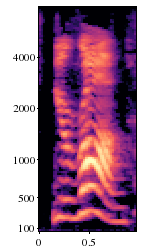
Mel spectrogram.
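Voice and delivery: loud defiant shout; furious loud denial. A narrator's reading. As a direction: shout it back at her. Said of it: "I shout".

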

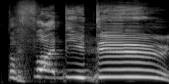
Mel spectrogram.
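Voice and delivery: very high, loud, slow "the fuck do you do"; exasperated wail. Pretend. Imagining Buddha's powers, high drawn-out exasperated wail. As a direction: stretch out mock despair. Mock despair at Buddha game.

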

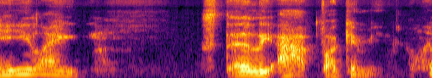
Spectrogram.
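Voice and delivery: ordinary delivery

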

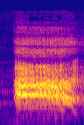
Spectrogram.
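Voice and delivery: loud high "Ah!"; short yell of alarm; panicked scream. Acted. Elijah fleeing the brush fire, acted-out scream.

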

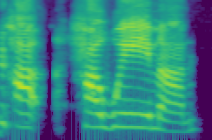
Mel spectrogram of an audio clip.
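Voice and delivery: "How, how are you, man?" as "ha, ha-WAY man", H sounded. Shown as a demonstration. Showing the learner, "How, how are you, man?" with H, as "ha-WAY man". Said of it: "there is a H in that one".

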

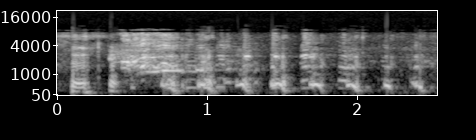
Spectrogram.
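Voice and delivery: long high-pitched laugh. Real, not acted. Laughing after teasing a friend about their accent, high giggling.

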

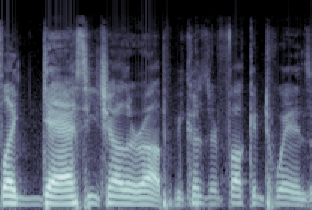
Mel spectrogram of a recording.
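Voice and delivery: ordinary delivery

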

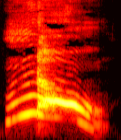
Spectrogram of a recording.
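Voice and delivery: sudden high loud cry of no; yelled no. Real, not acted. Yelling at the cat in the garbage, loud cry. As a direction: shout to stop the cat.

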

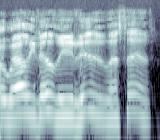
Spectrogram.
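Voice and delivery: soft, mumbled brush-off; half-voiced apathetic murmur, fading out; mock shrugging indifference. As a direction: toss it off softly, as if shrugging. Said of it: "And don't just go".

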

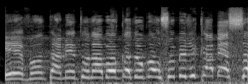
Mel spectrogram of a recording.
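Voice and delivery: fast build-up, then a high shout; rising excitement. Real, not acted. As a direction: call the header as it flies in. Build-up to a goal.

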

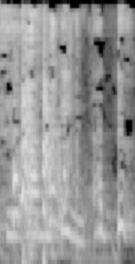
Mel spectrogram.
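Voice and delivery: finishing the phrase while laughing; cracking up at the silly line. Real, not acted. Mocking a friend's dramatic phrase, laughing.

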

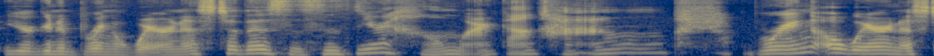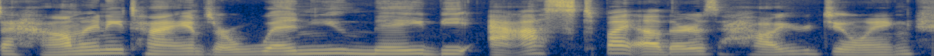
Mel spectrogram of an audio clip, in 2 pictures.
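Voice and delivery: ordinary talk

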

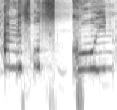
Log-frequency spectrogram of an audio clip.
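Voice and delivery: very high, drawn-out wailing question; imitated bewilderment. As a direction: act out a hopelessly confused girlfriend. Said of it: "She's so confused".

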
